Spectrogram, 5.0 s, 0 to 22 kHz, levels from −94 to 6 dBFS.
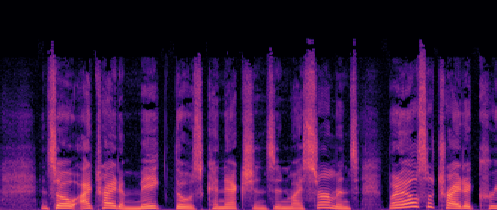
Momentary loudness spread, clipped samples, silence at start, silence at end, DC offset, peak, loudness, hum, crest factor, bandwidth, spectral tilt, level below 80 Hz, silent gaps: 8 LU; under 0.1%; 0 s; 0 s; under 0.1%; -2 dBFS; -22 LUFS; none; 22 dB; 17.5 kHz; -3.5 dB/octave; -62 dBFS; none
